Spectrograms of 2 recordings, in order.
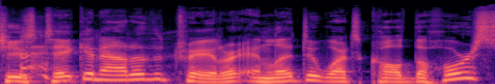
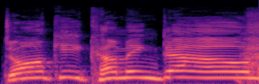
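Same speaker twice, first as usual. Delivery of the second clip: high, slow mock yell. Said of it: "somebody yells".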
